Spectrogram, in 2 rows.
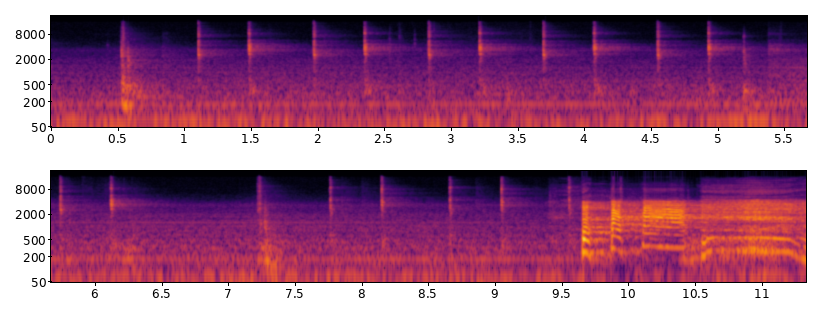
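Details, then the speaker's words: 1967 Datsun 1600 roadster with Miata 1.8L swap, newly wired turn signals (signal stalk to flashers to relays): crisp, evenly spaced clicks at about two per second, then a louder burst; relays switching normally, though left and right blinkers were wired swapped. "so i ran wires from the turn signal stock into the flashers and from the flashers into the relays let's listen to the sweet sound of clicking"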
